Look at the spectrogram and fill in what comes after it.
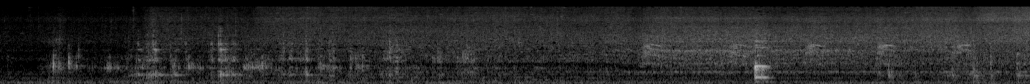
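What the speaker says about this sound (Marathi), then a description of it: "भाज्या घालून घेतल्यानंतर सुद्धा आपण हे एकदा परतून घ्यायचं आहे असं" Vegetables stir-fried with masala in a pan, a low continuous sizzle with scattered soft scraping strokes, and the hiss grows a little louder toward the end alongside one brief clatter, no voices.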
